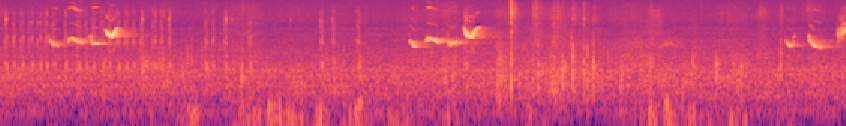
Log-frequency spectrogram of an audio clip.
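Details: An Abyssinian ground thrush, a secretive species, calling in Ethiopia: short, sweet, high whistled phrases of a few rising and falling notes, repeated about every three and a half seconds over a soft rustling background.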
